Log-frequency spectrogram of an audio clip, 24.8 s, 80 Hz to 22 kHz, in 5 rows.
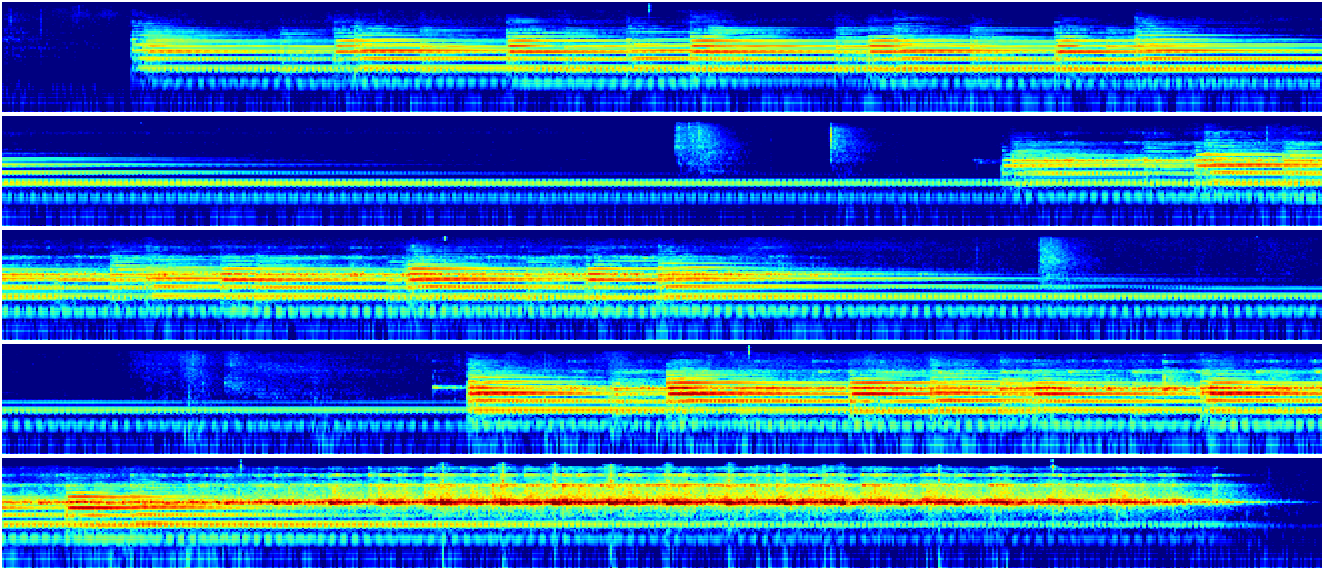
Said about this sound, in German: Das war jetzt gerade Markus Hechtes Stück Fenster zur See. Also nur ein Ausschnitt natürlich. Also man hört jetzt hier die 40 Klavisspieler der AG Neue Musik und man hört drei Schlagzeuge vom Landesmusikgymnasium Munterbauer.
